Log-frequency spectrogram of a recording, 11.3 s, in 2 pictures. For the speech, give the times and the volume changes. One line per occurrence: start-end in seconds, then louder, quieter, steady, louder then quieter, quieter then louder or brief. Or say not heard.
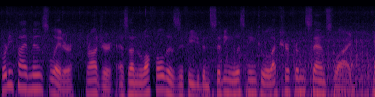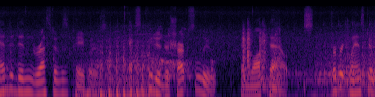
0.0-11.2 steady.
